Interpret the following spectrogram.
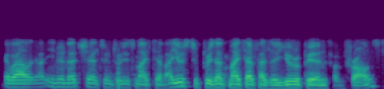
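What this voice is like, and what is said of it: French accent in English. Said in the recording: “as you can hear in my accent, I have a French background. I'm trying to I'm trying to hide it as much as possible.”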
